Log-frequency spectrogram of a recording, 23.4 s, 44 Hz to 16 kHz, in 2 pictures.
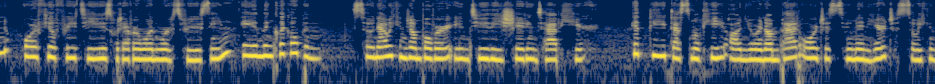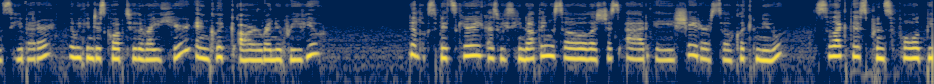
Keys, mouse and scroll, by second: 6.3 click, 7.8 KP_Decimal, 9.0-9.5 scroll down 2, 9.5-12.4 middle drag, 12.4-13.2 scroll down 1, 13.2-15.8 scroll down 1, 15.8 click, 16.6-18.7 middle drag, 18.7-19.4 scroll down 1, 19.4-21.6 middle drag, 21.6-23.3 drag.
